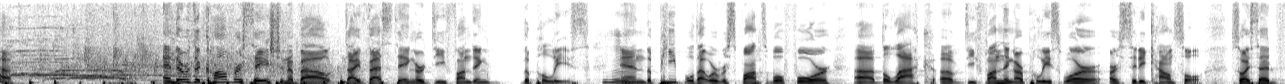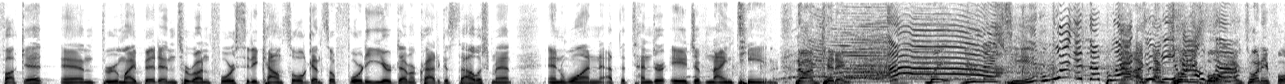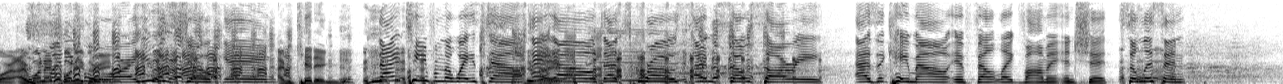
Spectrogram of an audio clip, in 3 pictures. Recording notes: live on stage at the Bell House!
